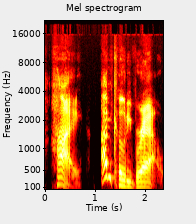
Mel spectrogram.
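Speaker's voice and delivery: very slow, drawn-out, swooping horror-villain voice. Reading a chat note that Cody sounded like American Psycho: Cody Brown like American Psycho.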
